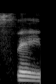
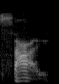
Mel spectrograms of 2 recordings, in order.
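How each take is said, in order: First: The name rhymes with 'day'. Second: The name rhymes with 'eye'. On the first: The speaker calls it right. "It's Say" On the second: The speaker calls it wrong. "not Sai"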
